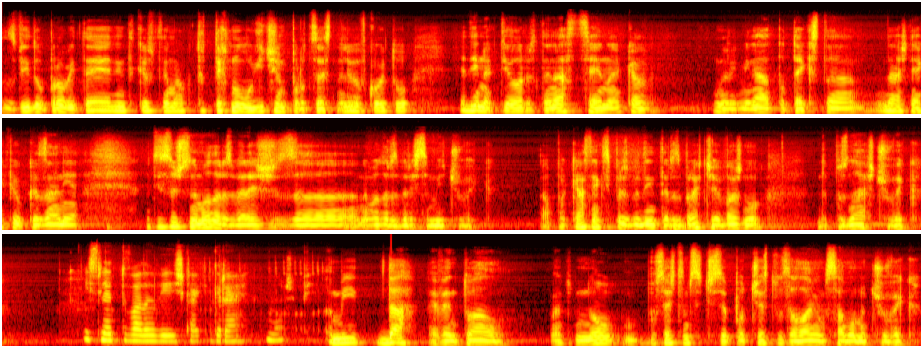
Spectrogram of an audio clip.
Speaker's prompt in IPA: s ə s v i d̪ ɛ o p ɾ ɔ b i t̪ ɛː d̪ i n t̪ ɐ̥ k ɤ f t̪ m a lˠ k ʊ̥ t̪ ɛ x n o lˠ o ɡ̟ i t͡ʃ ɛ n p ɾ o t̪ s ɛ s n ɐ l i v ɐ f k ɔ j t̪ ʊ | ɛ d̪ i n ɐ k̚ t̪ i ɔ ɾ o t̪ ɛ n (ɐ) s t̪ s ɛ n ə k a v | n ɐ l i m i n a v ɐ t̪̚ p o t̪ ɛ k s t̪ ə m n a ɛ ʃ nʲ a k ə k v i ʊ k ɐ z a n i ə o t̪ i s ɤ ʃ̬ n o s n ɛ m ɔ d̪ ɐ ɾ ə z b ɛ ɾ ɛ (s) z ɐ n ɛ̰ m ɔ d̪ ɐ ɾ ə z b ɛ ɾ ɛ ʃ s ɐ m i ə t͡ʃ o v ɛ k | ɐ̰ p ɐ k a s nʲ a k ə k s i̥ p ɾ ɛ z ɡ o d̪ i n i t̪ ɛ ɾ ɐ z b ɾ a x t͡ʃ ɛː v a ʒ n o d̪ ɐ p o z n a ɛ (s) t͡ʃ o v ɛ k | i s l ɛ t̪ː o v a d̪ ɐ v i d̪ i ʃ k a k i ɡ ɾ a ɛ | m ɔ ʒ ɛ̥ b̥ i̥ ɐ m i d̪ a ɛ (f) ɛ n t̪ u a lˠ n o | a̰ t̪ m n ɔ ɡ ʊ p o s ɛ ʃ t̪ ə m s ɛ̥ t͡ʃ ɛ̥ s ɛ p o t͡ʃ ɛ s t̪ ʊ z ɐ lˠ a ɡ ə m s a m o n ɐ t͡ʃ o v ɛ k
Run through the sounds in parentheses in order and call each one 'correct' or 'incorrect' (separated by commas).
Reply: incorrect, incorrect, incorrect, incorrect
